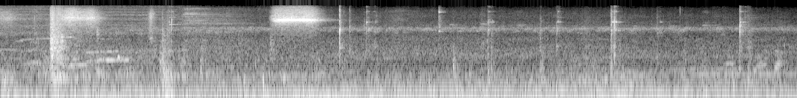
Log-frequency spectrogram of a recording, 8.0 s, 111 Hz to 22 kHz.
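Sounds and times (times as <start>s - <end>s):
old city bus air brakes hissing: 0.0s - 4.3s
old city bus engine low rumble: 0.0s - 7.9s.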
